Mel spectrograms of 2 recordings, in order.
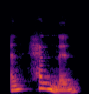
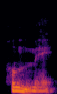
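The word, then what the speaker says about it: هنّي: Inhinni, they. Sometimes pronounced "humme" in some dialects.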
